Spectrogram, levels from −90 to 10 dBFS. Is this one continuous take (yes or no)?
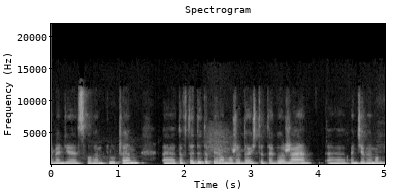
yes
